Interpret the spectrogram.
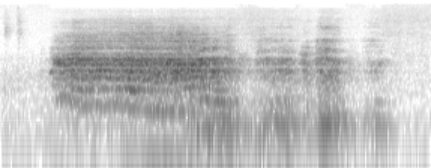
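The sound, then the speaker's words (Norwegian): A horse lets out a loud whinny, starting high and shrill and then breaking into a fluttering, descending neigh that fades after a few seconds. There is no talking. “Da har vi funnet hesten som vi skal starte med.”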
